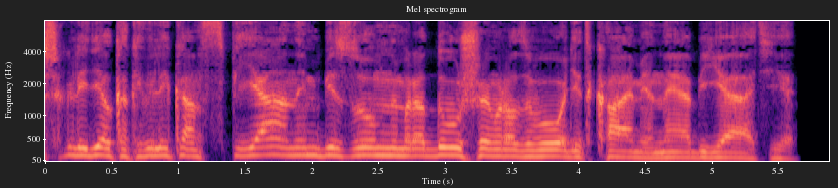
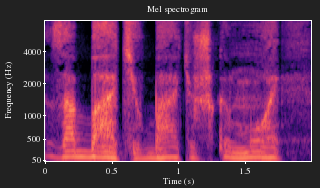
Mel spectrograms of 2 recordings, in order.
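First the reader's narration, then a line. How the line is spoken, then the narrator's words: Whispered. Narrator (Russian): зашептал он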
